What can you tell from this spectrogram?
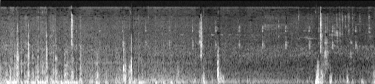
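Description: Car on the move: low road rumble with wind buffeting the microphone, fading away over the first few seconds, then a couple of sharp clicks near the end.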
